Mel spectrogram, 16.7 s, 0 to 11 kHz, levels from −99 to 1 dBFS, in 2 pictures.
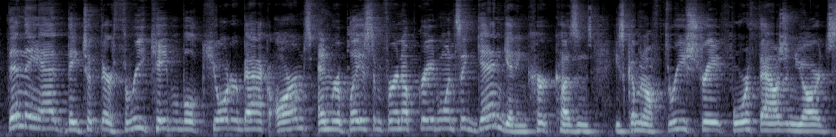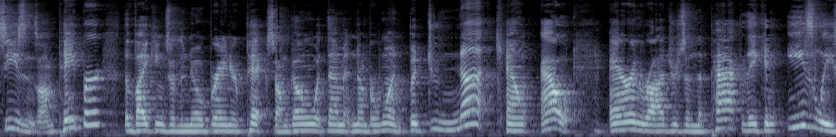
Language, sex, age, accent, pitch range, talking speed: English, male, 20-39, American, 150-190 Hz, 205 wpm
